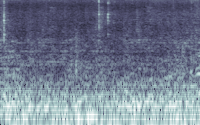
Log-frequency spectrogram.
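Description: Meat sizzling on a Japanese tabletop grill plate over a steady low rumble, with two sharp clicks of metal tongs against the plate, at the start and about a second in.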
